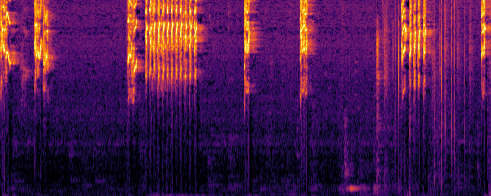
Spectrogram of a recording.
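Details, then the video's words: Domestic parrots squawking in short shrill bursts, with a rattling pulsed trill near the middle, more brief harsh calls and a low murmur in the background. "Unbalanced domestic Parrots"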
